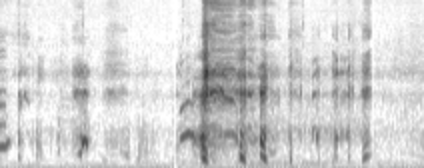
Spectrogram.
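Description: A burst of short vocal cries, each falling in pitch, about two seconds in, with a fainter cry just before.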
